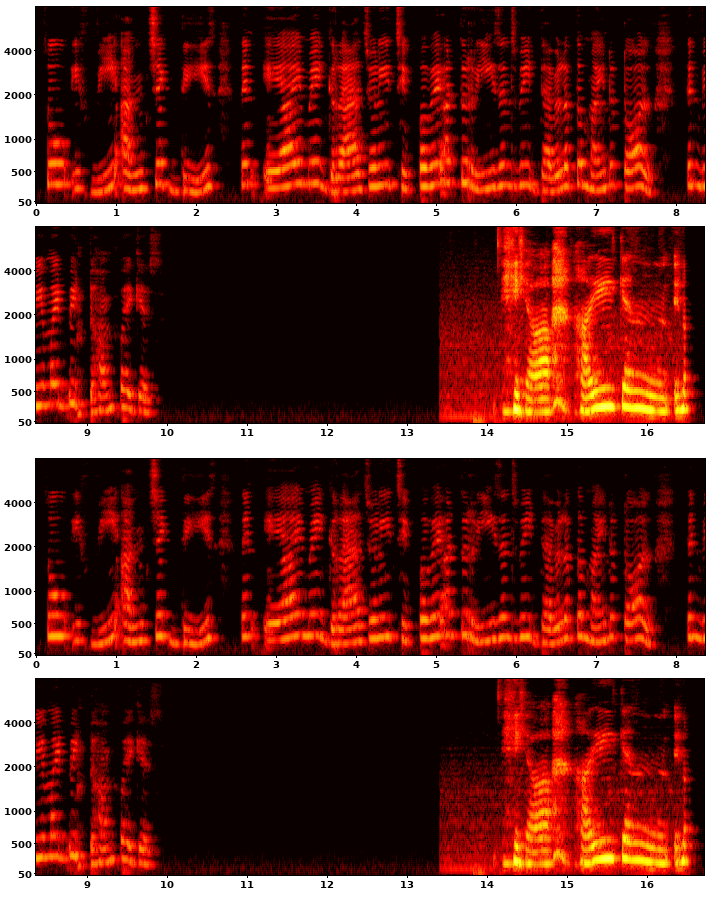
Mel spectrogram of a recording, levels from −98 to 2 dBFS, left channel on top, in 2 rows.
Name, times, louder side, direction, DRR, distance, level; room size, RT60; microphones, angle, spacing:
voice 1, 0.1-9.8, left 1 dB, 85° left, 1.4 m, -44 dB
voice 2, 14.2-16.5, left 4 dB, 60° left, 0.5 m, -24 dB
5.2 x 3.0 x 2.9 m
head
